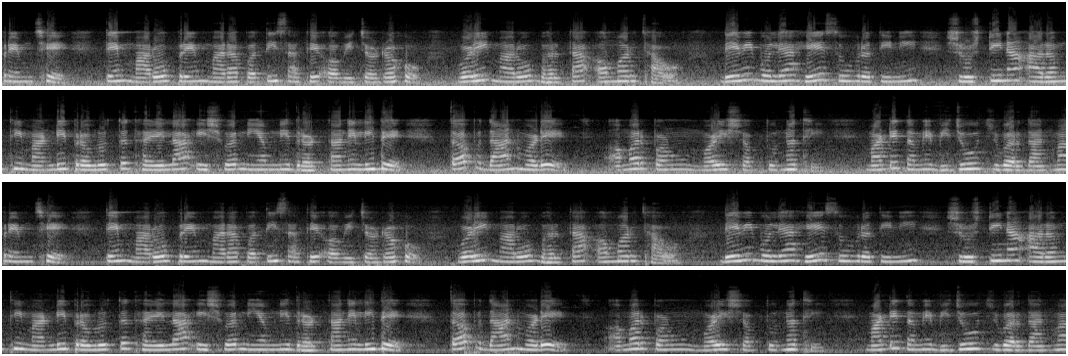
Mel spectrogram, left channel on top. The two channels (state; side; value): noise; left; rumble, 13 dB below the sound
